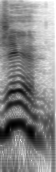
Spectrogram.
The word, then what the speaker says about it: Jamn: His name's Jam. Yeah. J-A-M-N. – Okay. – That's how you spell it. Like, damn. – Yeah. – Instead of the D, Jam.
